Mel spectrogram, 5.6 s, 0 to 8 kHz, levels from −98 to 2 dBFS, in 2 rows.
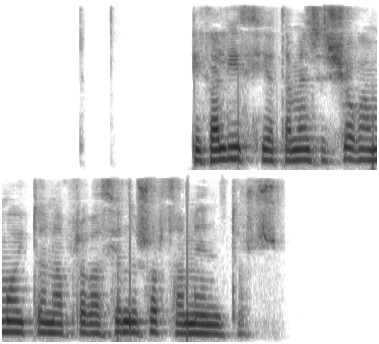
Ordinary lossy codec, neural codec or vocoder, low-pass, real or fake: AAC, 32 kbps; none; 7.2 kHz; real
